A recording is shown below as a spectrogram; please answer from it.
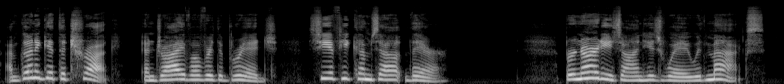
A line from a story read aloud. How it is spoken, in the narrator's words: Deputy Kern shouted from approximately 20 feet away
